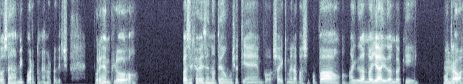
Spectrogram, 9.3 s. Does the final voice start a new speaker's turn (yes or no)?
no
